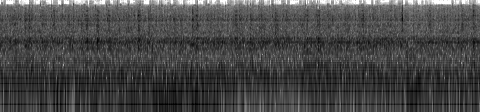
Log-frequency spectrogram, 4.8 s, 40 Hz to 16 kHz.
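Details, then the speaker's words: Toyota Yaris 1.33 1NR-FE dual VVT-i engine idling with both cam VVT solenoids disconnected. Uneven metallic rattle up top, irregular light clatter; persists with solenoids unplugged, so a mechanical fault in the timing chain end is suspected. "but even with it disconnected you can still hear ble so clearly there's a mechanical issue and it's going to be within that chain end"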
